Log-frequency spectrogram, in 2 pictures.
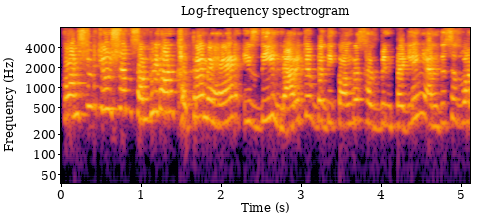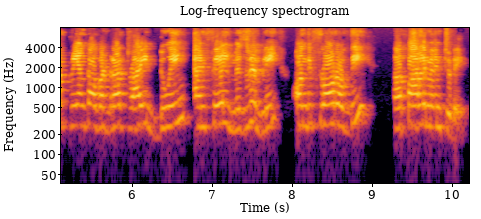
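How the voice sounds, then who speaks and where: A woman's voice: sits high, fast, hardly any pauses, fairly bright tone, dull audio. A woman with an Indian accent arguing combatively as a political spokesperson, emphatic and repetitive, slipping Hindi into English. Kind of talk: combative TV debate argument.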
